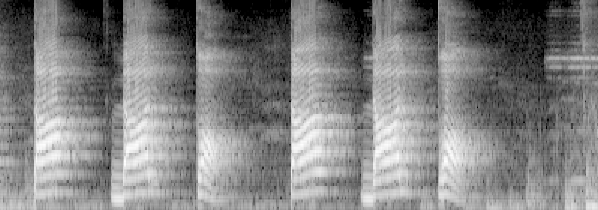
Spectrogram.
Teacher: सिर्फ हमको इनको मुनफरिद करना है, अलग अलग निकालना है। उसके बाद जबान की नोक और ऊपर के दांतों की जड़ से अदा होते तीन लफ्ज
